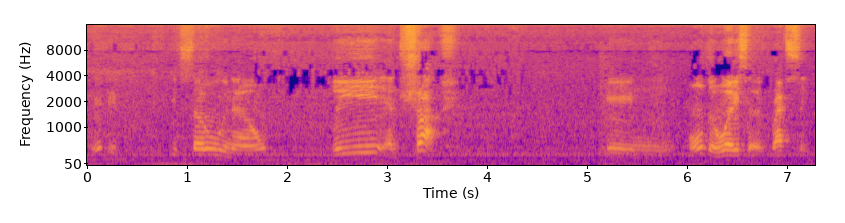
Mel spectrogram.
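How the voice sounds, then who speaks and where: A man's voice: medium pitch, lively intonation, a little mellow, slight background noise, poor audio. A middle-aged man with a Vietnamese accent, a guest poet answering on a video call, hesitant and full of fillers and restarts. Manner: slow, hesitant, many fillers and repeats. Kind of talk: relaxed conversational interview.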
